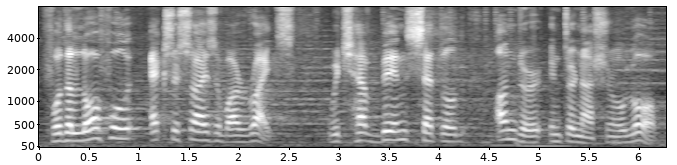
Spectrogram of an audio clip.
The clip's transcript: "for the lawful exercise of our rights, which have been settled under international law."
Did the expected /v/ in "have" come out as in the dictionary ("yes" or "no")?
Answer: yes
